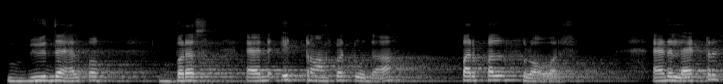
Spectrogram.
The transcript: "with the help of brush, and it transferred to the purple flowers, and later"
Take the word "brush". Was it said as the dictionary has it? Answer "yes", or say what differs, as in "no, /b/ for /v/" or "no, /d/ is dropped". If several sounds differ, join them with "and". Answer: no, /s/ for /ʃ/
